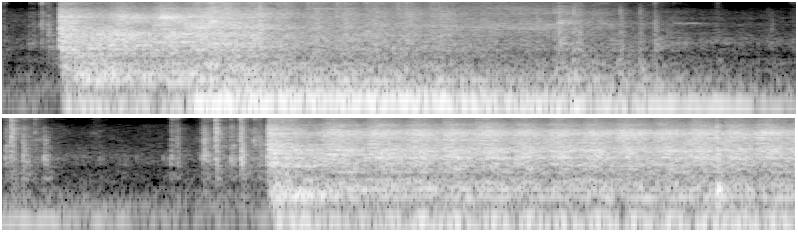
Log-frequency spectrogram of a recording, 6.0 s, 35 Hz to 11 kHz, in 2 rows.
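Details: 1986 Mazda B2000 2.0 after an aftermarket Weber carburetor swap and EGR delete: the engine cranks with an uneven churning rhythm, catches briefly, stumbles and dies, then cranks again; it will not keep running.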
